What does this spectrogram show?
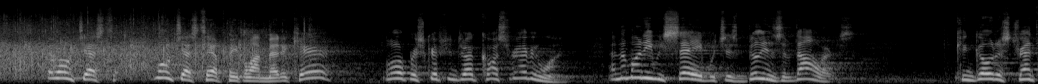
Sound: applause

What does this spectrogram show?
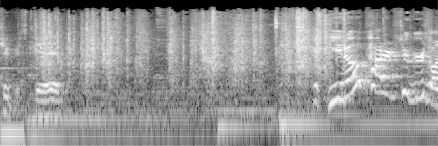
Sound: parchment paper crackling

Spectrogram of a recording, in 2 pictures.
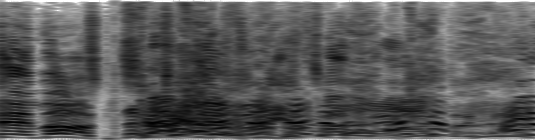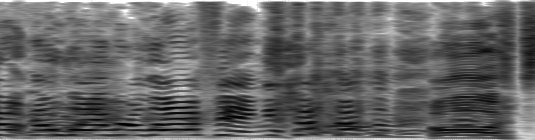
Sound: laughing

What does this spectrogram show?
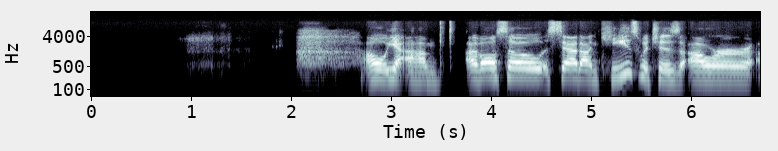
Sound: sighs

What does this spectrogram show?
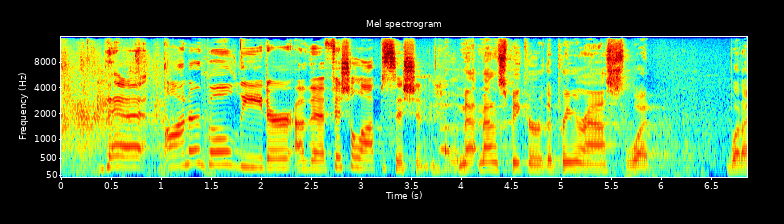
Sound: applause

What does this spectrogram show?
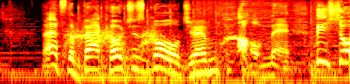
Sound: growling

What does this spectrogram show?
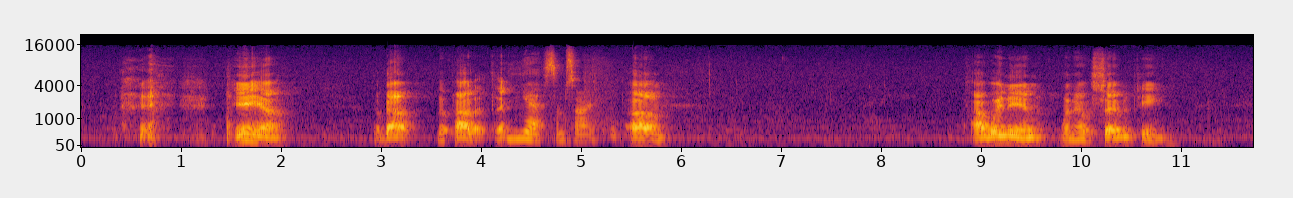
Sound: laughs

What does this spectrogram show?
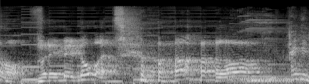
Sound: laughs

